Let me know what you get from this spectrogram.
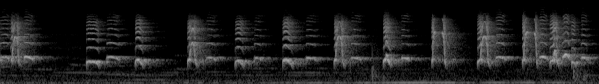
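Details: Ferret jumping about indoors like a dog, giving a run of short, bright, harmonic squeaks in quick bursts, roughly one to two per second, with a faint low hum in a small room.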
